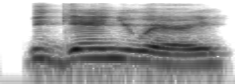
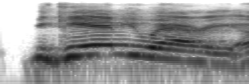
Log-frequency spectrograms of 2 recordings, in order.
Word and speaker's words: Veganuary: Four years ago, Angela participated in veganary. I can't say that. Vegan veganary. How do you say it? Veganuary. Veganuary. Okay.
